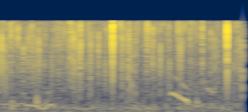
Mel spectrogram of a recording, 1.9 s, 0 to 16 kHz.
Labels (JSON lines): {"label": "biophony, cascading saw", "recorder": "SoundTrap 600 or HydroMoth"}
